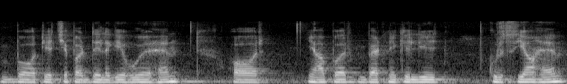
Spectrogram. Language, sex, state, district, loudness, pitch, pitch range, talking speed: Hindi, male, Himachal Pradesh, Shimla, -16 LUFS, 110 Hz, 110-115 Hz, 160 wpm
